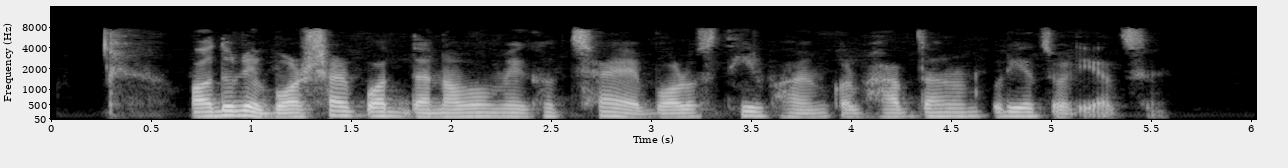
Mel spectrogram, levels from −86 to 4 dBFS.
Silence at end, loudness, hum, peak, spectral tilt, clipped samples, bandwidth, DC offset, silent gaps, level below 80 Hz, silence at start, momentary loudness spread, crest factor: 0.5 s; -18 LUFS; none; -2 dBFS; -5.5 dB/octave; under 0.1%; 8 kHz; under 0.1%; none; -54 dBFS; 0.25 s; 13 LU; 16 dB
